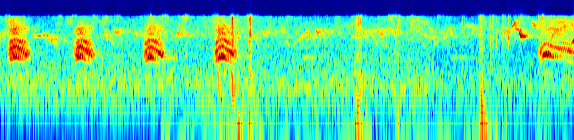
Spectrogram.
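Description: Birds calling outdoors: one bird repeats a short harsh call about every two-thirds of a second for the first couple of seconds, then fainter scattered calls follow.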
